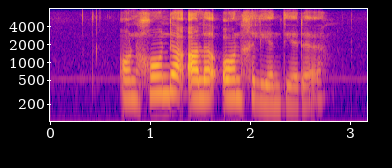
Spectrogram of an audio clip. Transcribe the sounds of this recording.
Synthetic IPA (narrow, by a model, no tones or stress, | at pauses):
ʔɑːnχɑːndəʔɐləʔɑːnχəliəntɦiədə̰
